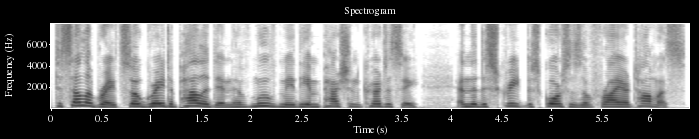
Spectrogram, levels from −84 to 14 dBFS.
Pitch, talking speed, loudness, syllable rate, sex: 210 Hz, 180 wpm, -19 LUFS, 5.7 syllables/s, female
